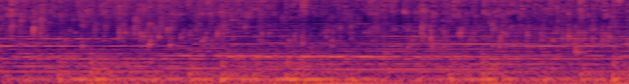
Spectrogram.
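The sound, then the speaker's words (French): Tap water runs steadily into a bathtub filling for a bath, a continuous rushing and splashing with even loudness throughout and no voices. “Elle met le drap dans son bac à linge sale et se fait couler un bain.”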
